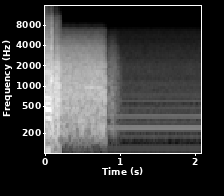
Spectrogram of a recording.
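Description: Radio receiver hissing with static for under a second as a transmission drops off, then the squelch closes, leaving only a faint low hum.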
